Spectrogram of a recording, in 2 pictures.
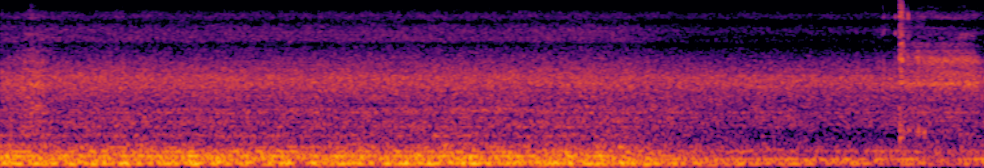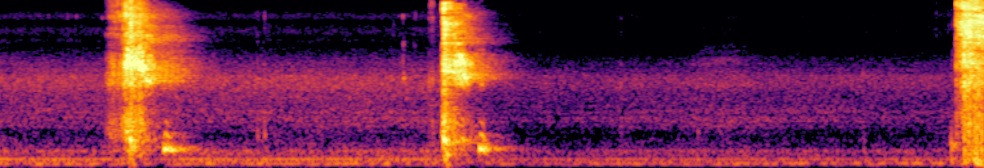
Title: Announced sneezes for Easter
